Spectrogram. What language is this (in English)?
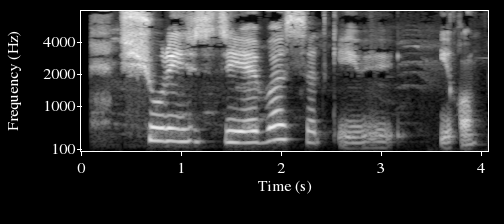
Georgian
